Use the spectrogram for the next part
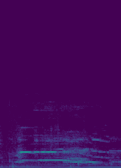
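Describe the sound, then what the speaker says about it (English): A rooster crows nearby on a small farm, one short, clear, tonal call, fairly loud and unaccompanied by talk. "hear that rooster? He's done went in there to bed, and he's cock-a-doodle-doodling"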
